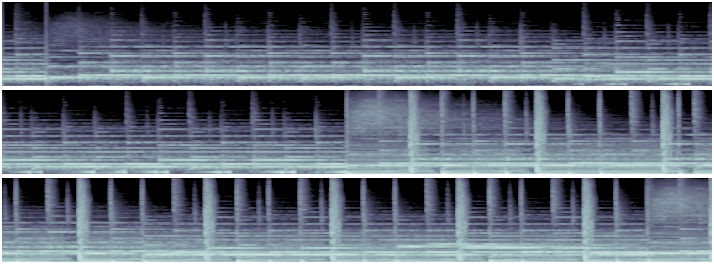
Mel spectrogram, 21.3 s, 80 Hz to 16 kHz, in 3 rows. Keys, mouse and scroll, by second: 3.3 ctrl+r, 8.6 click, 10.4 click, 14.9 e, 17.5 m, 20.3 click.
